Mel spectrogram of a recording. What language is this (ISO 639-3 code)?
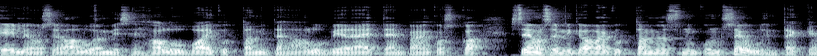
fin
